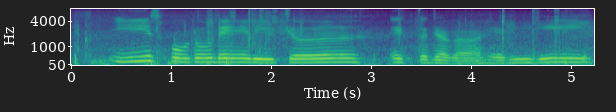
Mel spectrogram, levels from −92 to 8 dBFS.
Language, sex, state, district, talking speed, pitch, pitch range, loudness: Punjabi, male, Punjab, Kapurthala, 90 wpm, 190 Hz, 170-200 Hz, -16 LUFS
